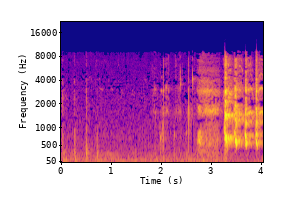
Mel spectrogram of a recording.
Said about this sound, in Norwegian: er det en promp? Sorry. Altså, for det første så prøver du å ta en silent. Jeg trodde seriøst veggen redde ned.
